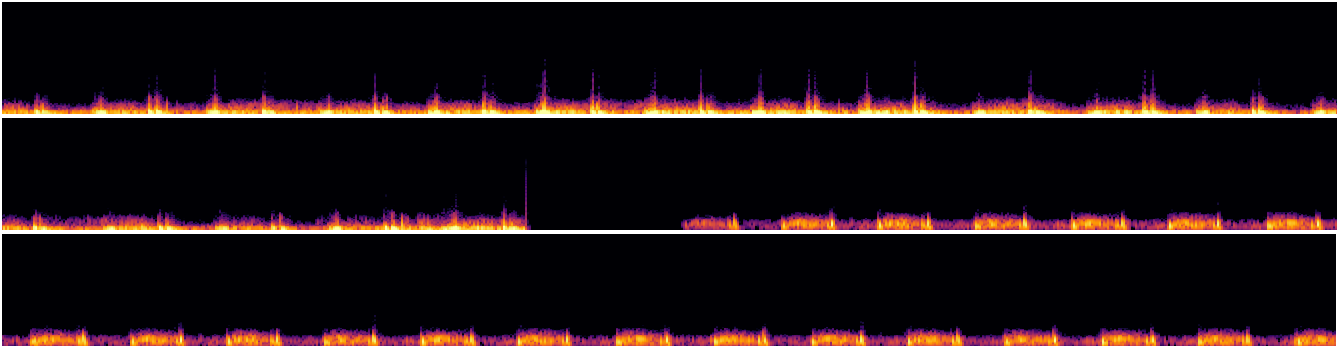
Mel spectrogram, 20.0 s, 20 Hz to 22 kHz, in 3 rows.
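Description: Heart sounds recorded through a Thinklabs One digital stethoscope, in two recordings. The first is a 3-year-old's heart with a large atrial septal defect: a loud, low beat with the fixed split second sound of that defect. After a break of about a second, a faster, quieter heartbeat follows from a 2-month-old with atrial and ventricular septal defects, with a dominant murmur.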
